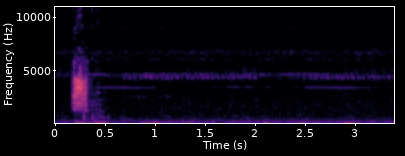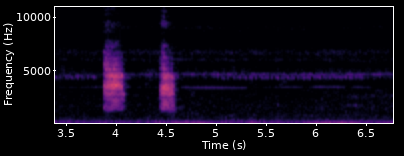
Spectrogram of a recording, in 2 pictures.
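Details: Ashy tailorbird, a lure recording meant to spur kept birds to sing. Three short, loud, harsh bursts: one near the start, then a pair about half a second apart near four seconds. A steady high electronic tone runs throughout over low rumble.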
